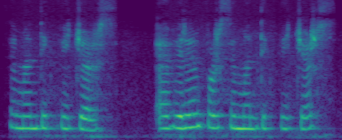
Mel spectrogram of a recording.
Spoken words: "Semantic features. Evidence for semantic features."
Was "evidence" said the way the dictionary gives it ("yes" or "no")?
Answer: no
